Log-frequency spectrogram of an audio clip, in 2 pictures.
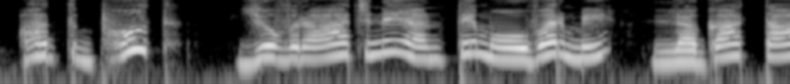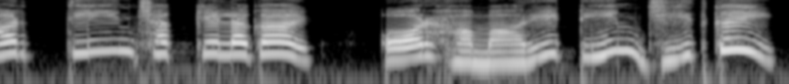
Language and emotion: Hindi, surprised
